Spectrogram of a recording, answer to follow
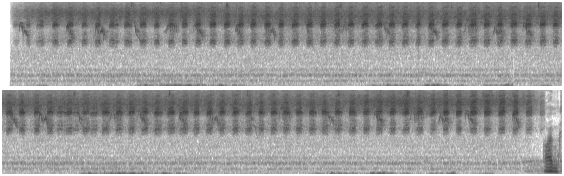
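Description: Crickets chirping in a fast, even rhythm of high-pitched pulses, several a second, which cut off suddenly near the end.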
